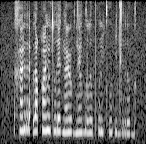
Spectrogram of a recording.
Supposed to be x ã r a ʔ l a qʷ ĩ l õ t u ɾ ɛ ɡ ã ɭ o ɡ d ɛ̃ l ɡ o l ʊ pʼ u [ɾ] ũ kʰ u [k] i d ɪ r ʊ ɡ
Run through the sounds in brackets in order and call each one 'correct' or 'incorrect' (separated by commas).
correct, incorrect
